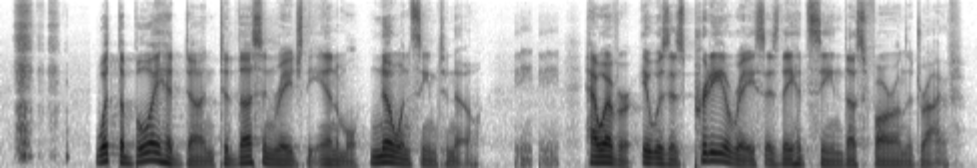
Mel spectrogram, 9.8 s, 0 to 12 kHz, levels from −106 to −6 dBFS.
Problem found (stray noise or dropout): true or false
true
